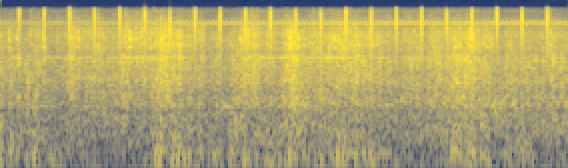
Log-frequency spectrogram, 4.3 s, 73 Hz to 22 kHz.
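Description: Cockpit noise of a Canadair CRJ-200 regional jet accelerating on its takeoff roll between V1 and rotation: a steady rush of air and engine noise over a low rumble from the runway.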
